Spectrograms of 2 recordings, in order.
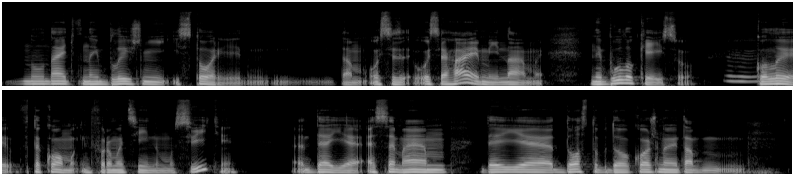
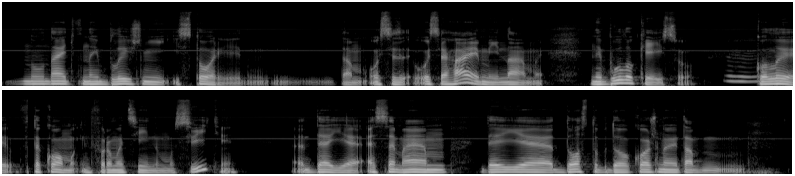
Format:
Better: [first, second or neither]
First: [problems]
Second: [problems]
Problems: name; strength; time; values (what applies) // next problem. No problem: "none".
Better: first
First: none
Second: high-pitched whine; faint; throughout; 2 kHz, 35 dB below the speech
